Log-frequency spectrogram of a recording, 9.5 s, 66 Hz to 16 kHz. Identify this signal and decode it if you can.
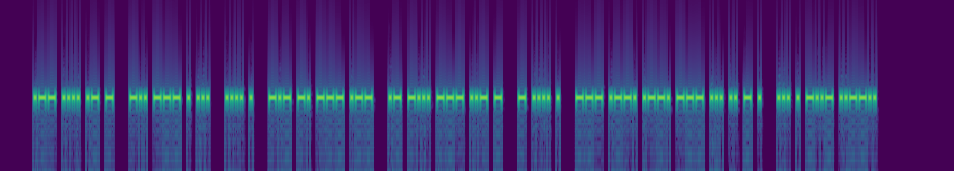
Morse code, heard as a keyed tone, about 50 wpm, 700 Hz. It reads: WHAT DOES HE KNOW ABOUT THE OPPOSITE SEX?
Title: Sentences from Top 1600 Words 50wpm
